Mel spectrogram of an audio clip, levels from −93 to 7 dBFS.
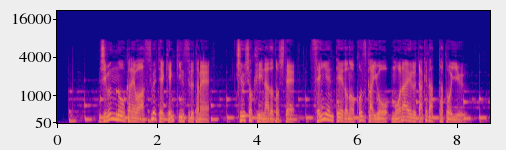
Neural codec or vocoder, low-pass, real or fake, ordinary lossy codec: none; none; real; none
